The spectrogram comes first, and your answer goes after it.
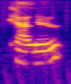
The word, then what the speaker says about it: Kalu: Kalu.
